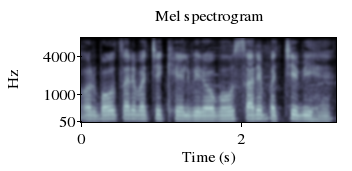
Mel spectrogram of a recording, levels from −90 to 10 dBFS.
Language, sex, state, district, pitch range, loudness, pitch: Hindi, male, Jharkhand, Deoghar, 135-145 Hz, -18 LUFS, 140 Hz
